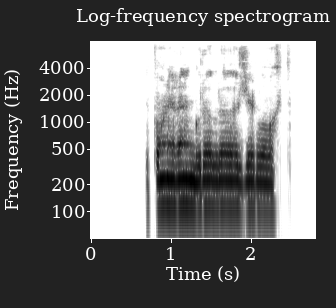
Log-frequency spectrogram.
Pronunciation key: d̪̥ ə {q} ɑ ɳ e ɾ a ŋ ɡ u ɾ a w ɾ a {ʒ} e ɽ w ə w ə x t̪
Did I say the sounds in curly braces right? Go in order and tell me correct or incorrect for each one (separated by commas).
incorrect, correct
